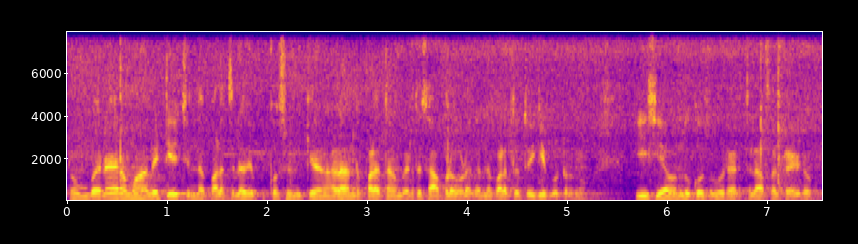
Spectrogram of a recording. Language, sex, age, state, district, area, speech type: Tamil, male, 18-30, Tamil Nadu, Thanjavur, rural, spontaneous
